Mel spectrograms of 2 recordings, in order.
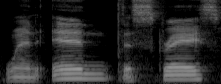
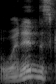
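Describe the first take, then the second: First: It is read in a strict, even beat. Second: It is read with loose, natural speech rhythm. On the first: The speaker calls it wrong. "if you were just going for like straight meter" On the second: The speaker calls it right. "if you actually read it, not being so robotic"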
